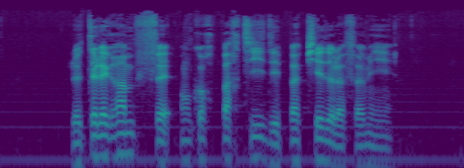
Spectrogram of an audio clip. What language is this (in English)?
French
